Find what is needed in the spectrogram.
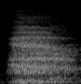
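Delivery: soft, long breathy sigh. Retold or imitated. Agent before revealing the title, long sigh. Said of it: "long sigh, he goes".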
